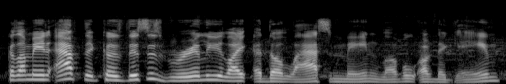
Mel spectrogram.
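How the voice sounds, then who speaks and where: A man's voice: a little high, fairly even intonation, a little slow, sharp tone, soft background music. A man hosting a gaming channel, rambling through casual gameplay commentary with lots of restarts and fillers. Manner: rambling, many restarts and fillers, laid-back.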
